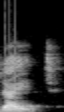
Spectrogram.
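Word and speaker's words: write: letter silent है डब्लू आर आई टी ई राइट यानी लिखना the silent word is डब्लू के एन आई एफ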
